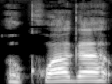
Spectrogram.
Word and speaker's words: Onaquaga: I pronounced it Onakwaga. I know that many popular pronunciations call the village Okwaga or Ogwaga, making it a three-syllable word rather than the four syllables I used.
